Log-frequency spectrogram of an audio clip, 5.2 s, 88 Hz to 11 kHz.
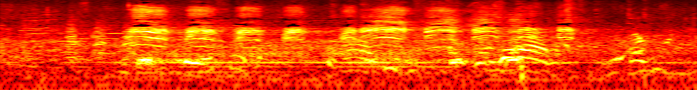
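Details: Geese by a pond at Chevreuse, September 2018, honking steadily: rapid overlapping nasal honks, several per second, from more than one bird, over a constant background hiss.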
